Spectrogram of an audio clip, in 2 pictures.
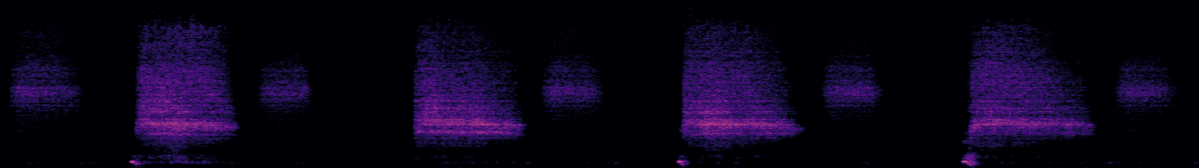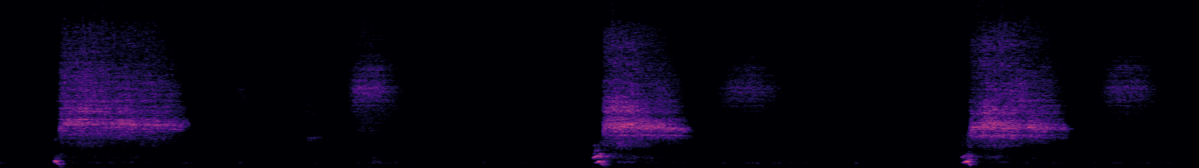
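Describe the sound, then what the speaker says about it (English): Slow, deliberate breaths in and out during a hovering core exercise, heard up close as about eight airy, hissing exhales spaced a few seconds apart, with quiet pauses between and no talking. "This would just be hover, breathe in and out."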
